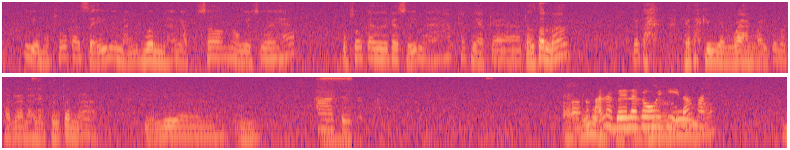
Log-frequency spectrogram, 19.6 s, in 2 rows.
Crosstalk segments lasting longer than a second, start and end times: 16.9-18.7

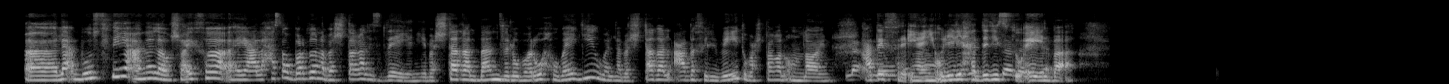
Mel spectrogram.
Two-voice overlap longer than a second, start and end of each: 8.4-10.6

